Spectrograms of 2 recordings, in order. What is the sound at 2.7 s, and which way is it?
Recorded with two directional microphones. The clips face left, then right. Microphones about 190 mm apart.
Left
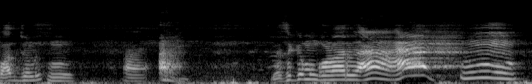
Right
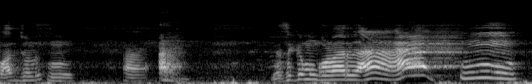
Speech, 15° left (ahead or behind).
